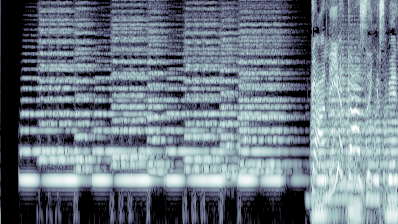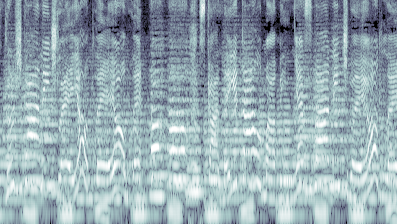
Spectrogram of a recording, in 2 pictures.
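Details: Tinkling chimes open, then a lively children's tune with a steady beat plays on, with no animal sound heard.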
